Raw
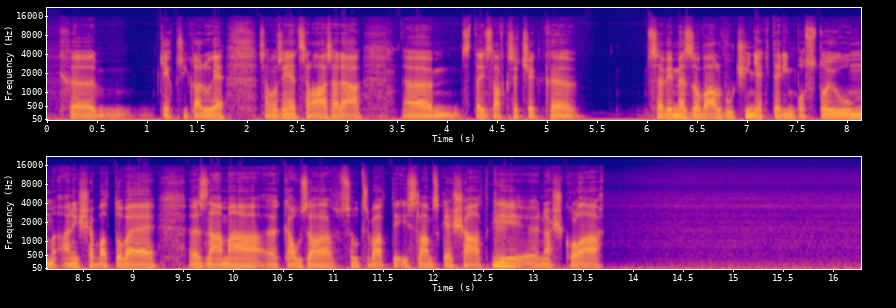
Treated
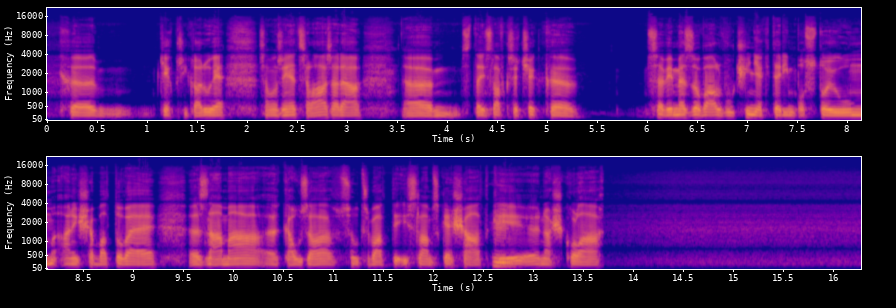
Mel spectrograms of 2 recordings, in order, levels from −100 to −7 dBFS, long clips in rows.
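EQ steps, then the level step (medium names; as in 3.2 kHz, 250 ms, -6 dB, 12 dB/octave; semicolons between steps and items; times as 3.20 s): high-pass 260 Hz 24 dB/octave; treble shelf 9.2 kHz -6.5 dB; static phaser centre 1.8 kHz, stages 4; -4.0 dB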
